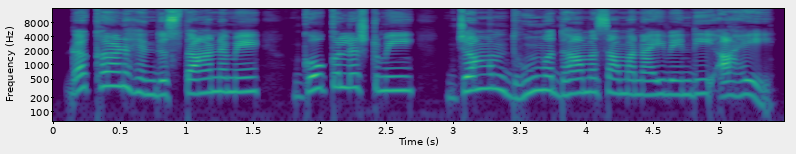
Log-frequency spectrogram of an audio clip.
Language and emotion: Sindhi, neutral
